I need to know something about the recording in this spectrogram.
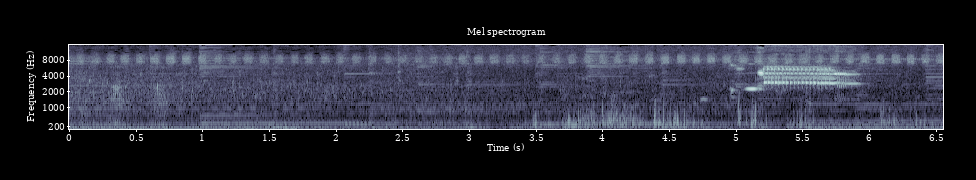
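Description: Background music with sustained low notes and slowly changing chords, a few short plucked notes in the middle, and a brief bright high chime near the end.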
